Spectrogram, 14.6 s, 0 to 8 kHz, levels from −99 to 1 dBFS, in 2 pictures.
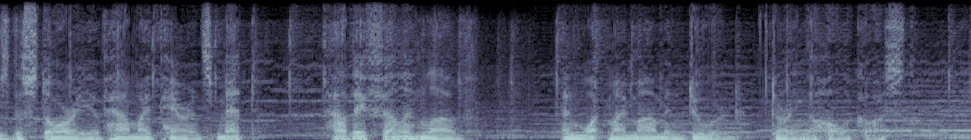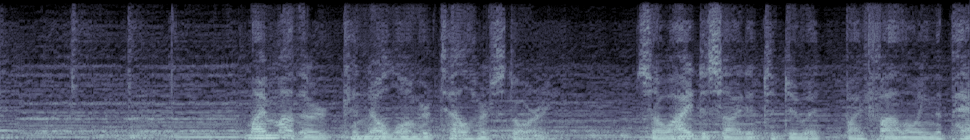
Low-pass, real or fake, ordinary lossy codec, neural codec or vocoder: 7.2 kHz; fake; Opus, 16 kbps; vocoder, 24 kHz, 100 mel bands, Vocos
